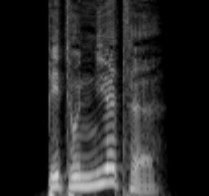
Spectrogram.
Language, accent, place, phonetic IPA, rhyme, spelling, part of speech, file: German, Germany, Berlin, [betoˈniːɐ̯tə], -iːɐ̯tə, betonierte, adjective / verb, De-betonierte.ogg
- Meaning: inflection of betonieren: 1. first/third-person singular preterite 2. first/third-person singular subjunctive II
